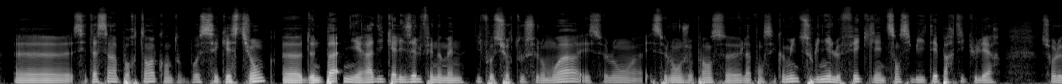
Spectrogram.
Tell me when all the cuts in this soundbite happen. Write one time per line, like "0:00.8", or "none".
0:02.7
0:03.4
0:04.7
0:06.4

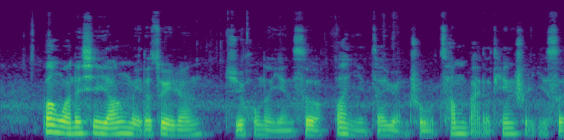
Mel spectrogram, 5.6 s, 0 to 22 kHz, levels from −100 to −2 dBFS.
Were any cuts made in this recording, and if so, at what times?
0:03.3

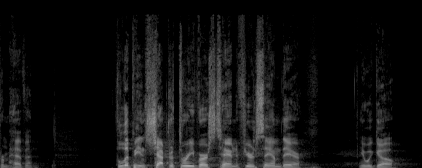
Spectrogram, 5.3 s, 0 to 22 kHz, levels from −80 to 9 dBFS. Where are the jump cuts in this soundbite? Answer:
0:03.2

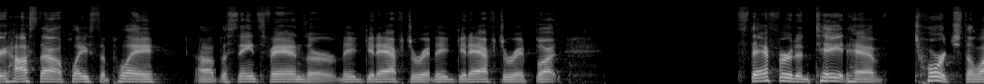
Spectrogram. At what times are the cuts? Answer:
0:02.2
0:04.3

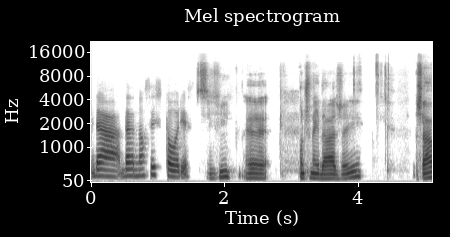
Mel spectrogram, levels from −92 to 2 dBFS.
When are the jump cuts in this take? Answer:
0:01.6
0:03.1

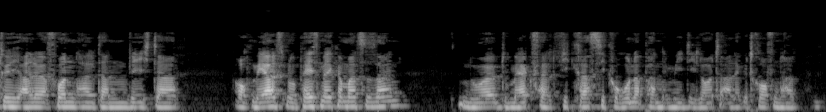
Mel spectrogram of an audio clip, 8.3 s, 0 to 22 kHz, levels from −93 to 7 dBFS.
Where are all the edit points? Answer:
none

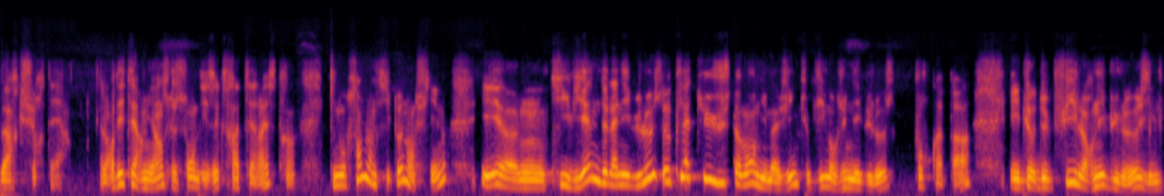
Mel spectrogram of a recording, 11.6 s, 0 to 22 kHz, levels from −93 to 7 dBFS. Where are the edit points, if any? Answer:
0:02.0
0:08.0
0:10.2

